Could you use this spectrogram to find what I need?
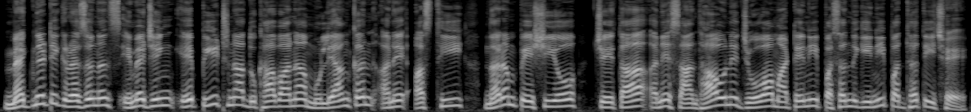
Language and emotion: Gujarati, neutral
